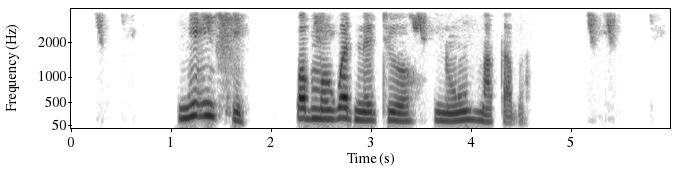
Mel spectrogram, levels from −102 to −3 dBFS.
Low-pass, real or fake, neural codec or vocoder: 3.6 kHz; real; none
